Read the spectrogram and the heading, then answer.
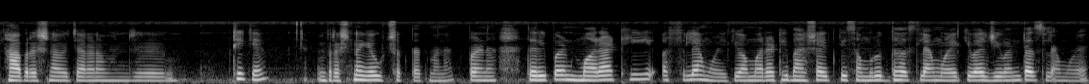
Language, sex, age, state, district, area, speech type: Marathi, female, 18-30, Maharashtra, Sindhudurg, rural, spontaneous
